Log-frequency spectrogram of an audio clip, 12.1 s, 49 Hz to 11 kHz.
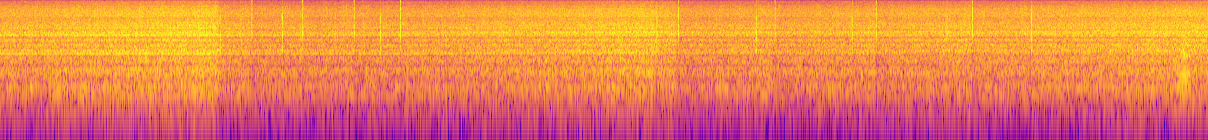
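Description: Vevor 8 kW diesel air heater running, its blower fan and burner making a steady rushing noise with several steady whining tones, as its fuel pump setting is turned up to high.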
